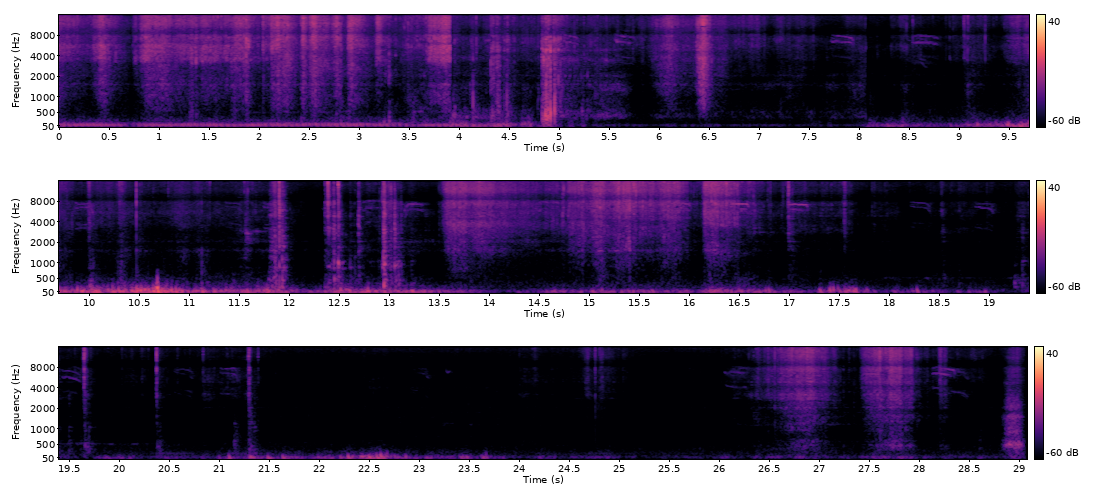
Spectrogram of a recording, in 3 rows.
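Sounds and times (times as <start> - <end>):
dry pine needles rustling: 0.0 - 11.6, 13.2 - 18.2, 26.2 - 28.6.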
